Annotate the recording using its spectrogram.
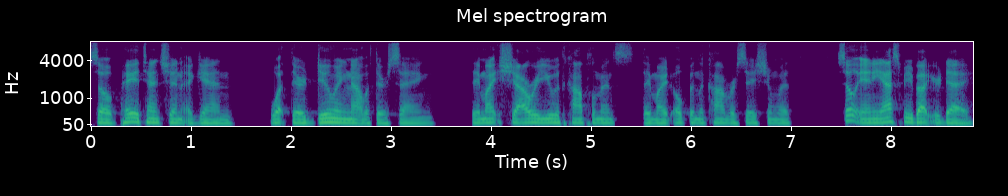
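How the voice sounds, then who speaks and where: An unremarkable speaking voice from a man, medium in pitch with fairly even intonation and a fairly quick pace, dry and close with no echo over a quiet background. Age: 30s. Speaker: entrepreneur and former robotics engineer. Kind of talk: casual interview.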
